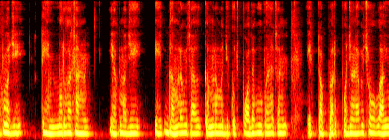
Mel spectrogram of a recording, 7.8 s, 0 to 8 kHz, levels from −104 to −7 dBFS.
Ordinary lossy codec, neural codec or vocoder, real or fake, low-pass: none; codec, 16 kHz, 4 kbps, FunCodec, trained on LibriTTS, 50 frames a second; fake; none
